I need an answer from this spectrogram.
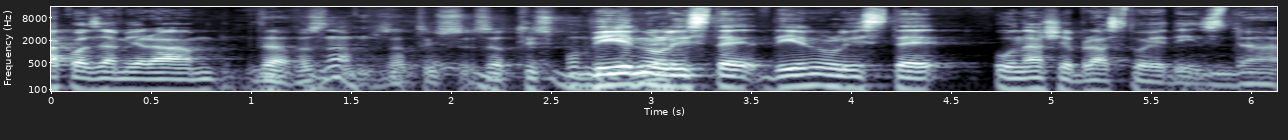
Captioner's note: coughs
